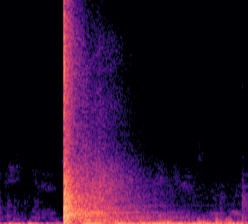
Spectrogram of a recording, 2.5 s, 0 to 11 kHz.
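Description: A single shot from a Remington 700 SPS Varmint rifle in .308 Winchester, a sharp crack about two-thirds of a second in that rings out and fades over about a second.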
